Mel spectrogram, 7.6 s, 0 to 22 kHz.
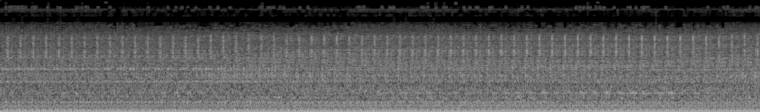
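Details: Opel Z16XEP engine running cold, with a fast, fairly even knock of about two per second over a steady idle; cold-start knock, cause unclear.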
